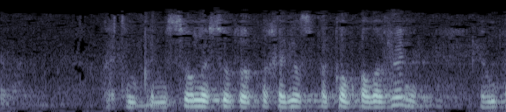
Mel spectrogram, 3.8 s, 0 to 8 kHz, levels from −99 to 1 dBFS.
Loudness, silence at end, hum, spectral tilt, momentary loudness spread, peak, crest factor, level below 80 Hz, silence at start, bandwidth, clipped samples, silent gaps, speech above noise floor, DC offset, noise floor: -32 LUFS; 0 s; none; -9 dB/octave; 19 LU; -14 dBFS; 20 dB; -66 dBFS; 0 s; 6 kHz; under 0.1%; none; 27 dB; under 0.1%; -58 dBFS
